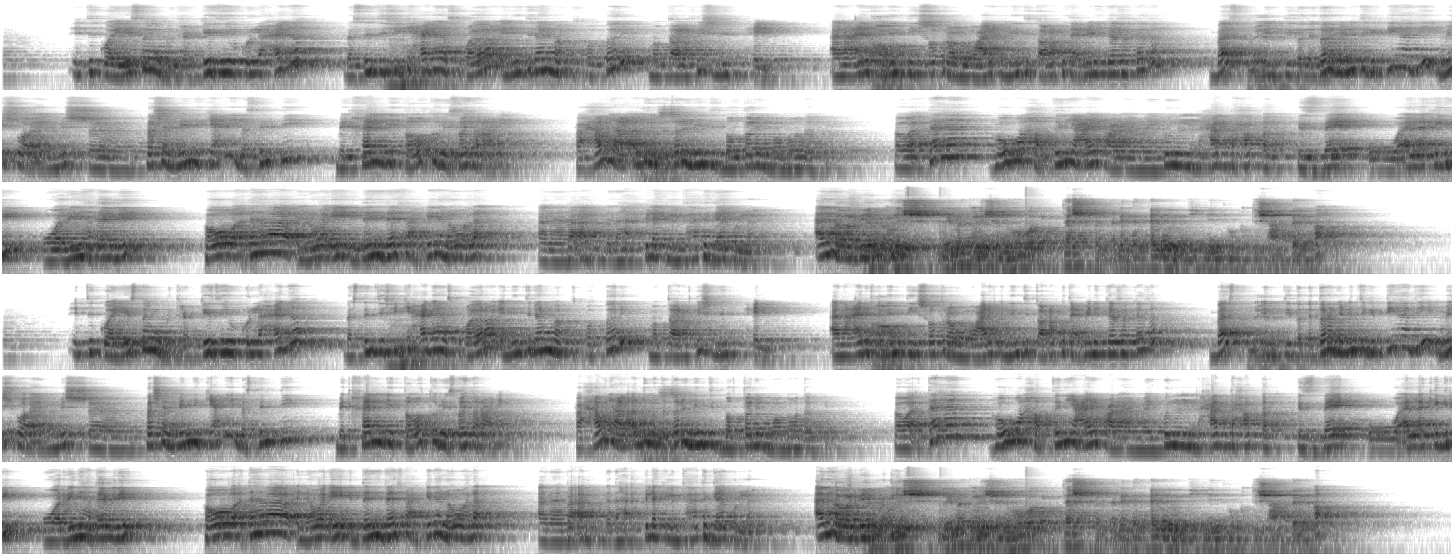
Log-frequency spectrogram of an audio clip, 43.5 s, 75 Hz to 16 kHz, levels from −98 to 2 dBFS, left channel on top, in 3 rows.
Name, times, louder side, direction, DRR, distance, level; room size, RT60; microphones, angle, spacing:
voice 1, 0.7-3.0 3.4-7.7 8.3-11.5 12.1-17.4 17.8-19.5 20.2-22.6 23.4-24.1 24.4-27.2 27.4-29.1 29.4-30.3 31.0-33.8 34.4-36.5 37.1-37.8 42.1-42.2, right 1 dB, 70° right, 1 dB, 1.6 m, -23 dB
voice 2, 37.6-39.3 39.6-42.1, equal, 10° left, -4 dB, 2.5 m, -23 dB
9.9 x 7.9 x 5.2 m, 1.4 s
head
